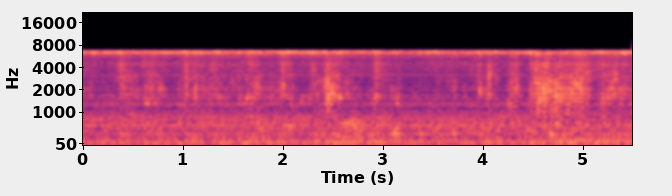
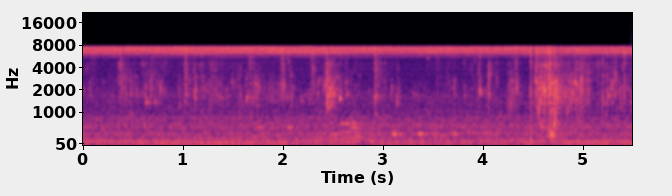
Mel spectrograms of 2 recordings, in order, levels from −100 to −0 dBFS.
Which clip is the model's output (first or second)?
first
